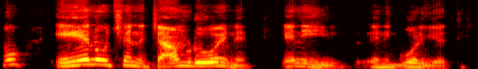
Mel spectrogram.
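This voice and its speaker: A man's voice: a little high, huge pitch swings, normal speed, darkish tone, no echo, clean studio sound. A man telling a history story to children, often stopping to quiz them with check-in questions.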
